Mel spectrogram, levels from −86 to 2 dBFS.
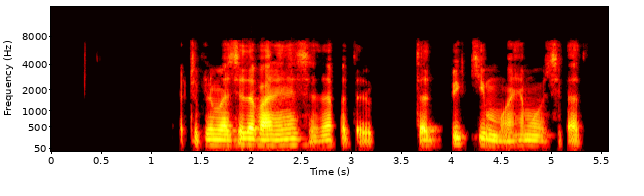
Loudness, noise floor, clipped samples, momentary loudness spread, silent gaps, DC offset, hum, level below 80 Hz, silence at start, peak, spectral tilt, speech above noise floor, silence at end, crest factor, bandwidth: -21 LUFS; under -90 dBFS; under 0.1%; 13 LU; 3.25-3.65 s, 3.93-4.00 s; under 0.1%; none; -60 dBFS; 1.3 s; 0 dBFS; -5 dB/octave; over 69 dB; 0.25 s; 22 dB; 7.6 kHz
